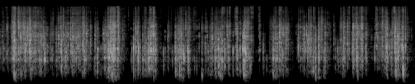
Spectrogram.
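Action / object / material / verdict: scrape / thin plastic water bottle / thin plastic / none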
